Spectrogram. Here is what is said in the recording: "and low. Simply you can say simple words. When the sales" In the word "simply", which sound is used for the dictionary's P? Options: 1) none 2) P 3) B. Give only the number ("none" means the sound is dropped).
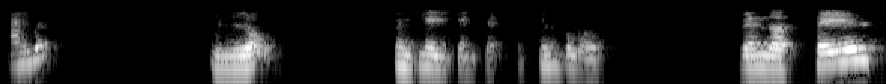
2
